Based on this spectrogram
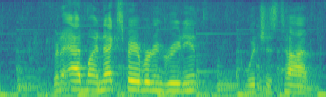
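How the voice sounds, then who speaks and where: Clear music runs underneath. The man talks at a fairly quick pace. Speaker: home cooking show host. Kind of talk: tutorial. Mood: playful, joking. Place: kitchen.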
